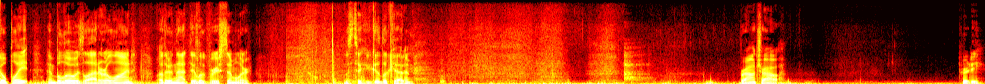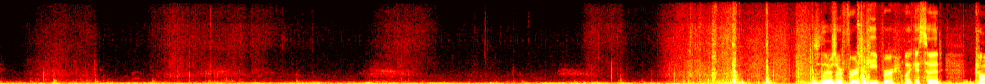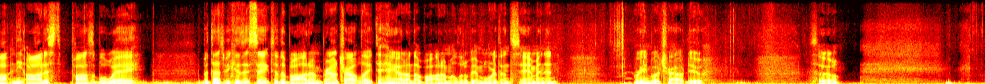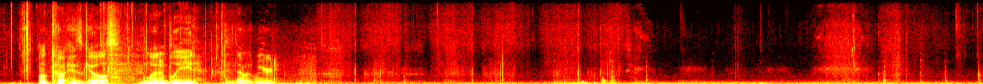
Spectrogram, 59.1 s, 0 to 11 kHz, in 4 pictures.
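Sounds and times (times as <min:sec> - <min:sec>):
wind and water rumble: 0:00.0 - 0:59.0
man speaking: 0:05.2 - 0:06.3, 0:14.4 - 0:14.8, 0:26.8 - 0:28.8, 0:32.6 - 0:38.0, 0:39.0 - 0:40.2, 0:41.7 - 0:42.2, 0:44.9 - 0:48.6.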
